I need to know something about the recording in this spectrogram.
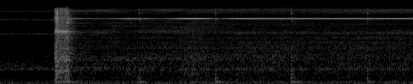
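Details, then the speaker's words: Peachtree Audio Grand Integrated X1 stereo amplifier with bulged filter caps, on speakers at power-on: click then thin steady very high-pitched squeal over faint hiss on the right channel, left sounds okay; digital processing controller suspected failed. "but i have a very high frequency squeal on the right channel the left channel actually sounds okay"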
